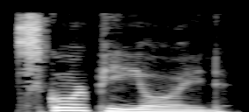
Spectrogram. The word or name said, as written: scorpioid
